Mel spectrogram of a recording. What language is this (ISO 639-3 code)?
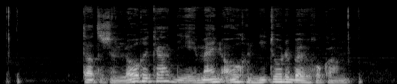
nld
